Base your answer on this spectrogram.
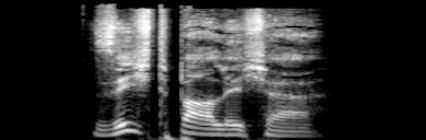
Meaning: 1. comparative degree of sichtbarlich 2. inflection of sichtbarlich: strong/mixed nominative masculine singular 3. inflection of sichtbarlich: strong genitive/dative feminine singular
- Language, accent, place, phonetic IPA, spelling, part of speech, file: German, Germany, Berlin, [ˈzɪçtbaːɐ̯lɪçɐ], sichtbarlicher, adjective, De-sichtbarlicher.ogg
